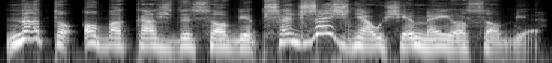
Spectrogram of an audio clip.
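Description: A reader reciting rhyming fables aloud in an expressive, rhythmic way. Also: medium pitch, a little slow, no room sound, clean studio sound. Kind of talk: reading verse fables aloud.

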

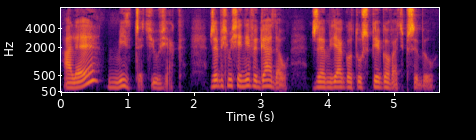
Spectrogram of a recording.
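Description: A man's voice: fairly high pitch, unhurried, creaky, mellow. A man reading the part of an aging, loyal steward who speaks in a solemn, earnest, old-fashioned way. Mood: grave, earnest. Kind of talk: audiobook character reading.

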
